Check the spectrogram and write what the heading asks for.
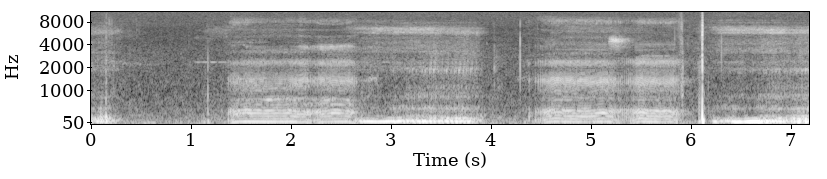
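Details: Repeated low, fluttering snores with quieter pauses between breaths from a sleeping dog in a small quiet room; snoring.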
